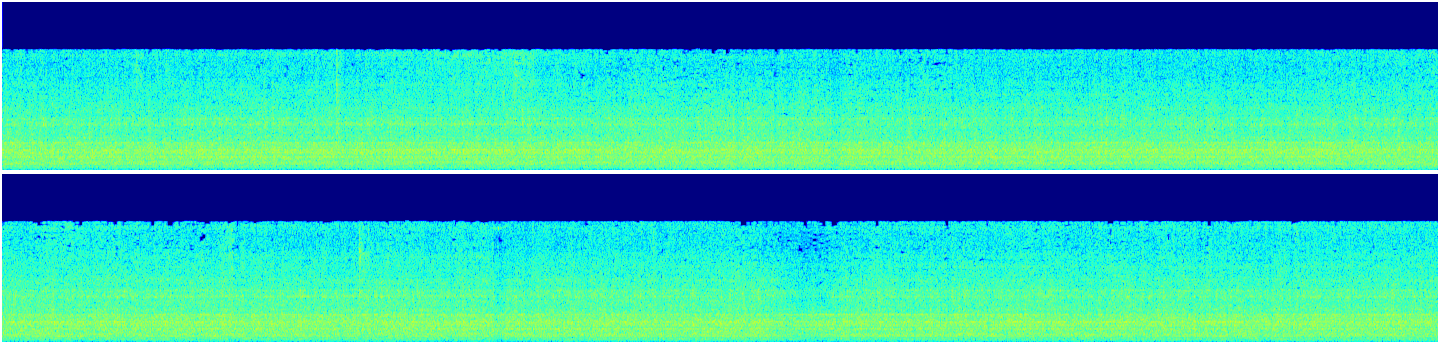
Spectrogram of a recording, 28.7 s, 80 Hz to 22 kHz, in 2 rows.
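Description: Colchester Master 2500 lathe running steadily at high speed while turning down the outside of an aluminium part supported by a live centre.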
